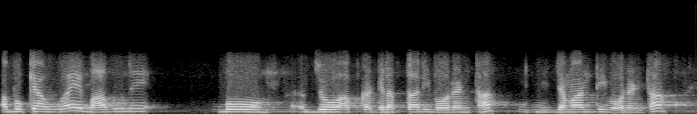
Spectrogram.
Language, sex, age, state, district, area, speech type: Hindi, male, 18-30, Madhya Pradesh, Hoshangabad, urban, conversation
